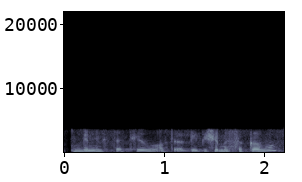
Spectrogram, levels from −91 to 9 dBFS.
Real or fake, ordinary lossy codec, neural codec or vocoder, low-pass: fake; none; codec, 16 kHz, 2 kbps, X-Codec, HuBERT features, trained on general audio; 3.6 kHz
